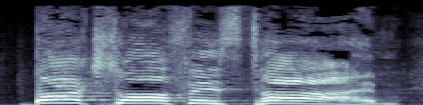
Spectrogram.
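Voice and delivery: slow drawn-out game show call; announcer voice. Acted. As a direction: announce it like a host, stretched. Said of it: "announcing segment".

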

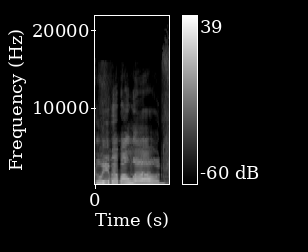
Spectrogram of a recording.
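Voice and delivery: high-pitched, drawn-out imitated scolding; mock protest. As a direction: call out slowly in exaggerated defence of a kid. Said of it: "they're like".

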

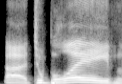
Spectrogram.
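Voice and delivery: "blathe" said slowly with a lisp; mock lisp. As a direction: slowly stretch "blathe" like the clergyman. Quoting the clergyman's word.

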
